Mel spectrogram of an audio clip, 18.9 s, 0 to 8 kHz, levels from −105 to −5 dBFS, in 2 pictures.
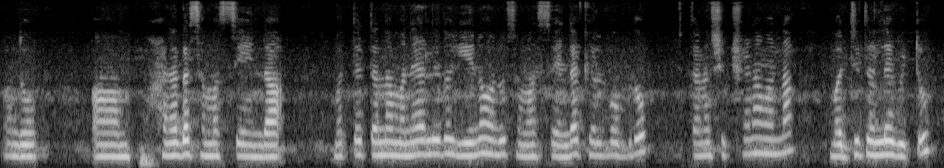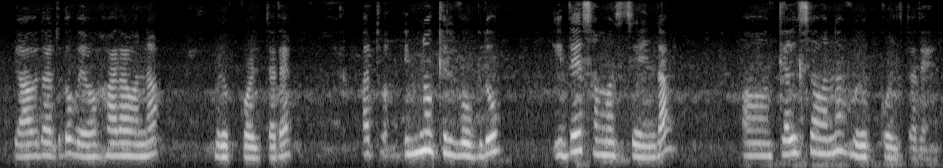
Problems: background sounds at intervals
